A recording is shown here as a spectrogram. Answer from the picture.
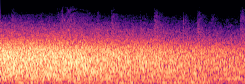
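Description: Logo-intro sound effect: a hissing whoosh that peaks at the start and slowly fades, over a faint low held tone.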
